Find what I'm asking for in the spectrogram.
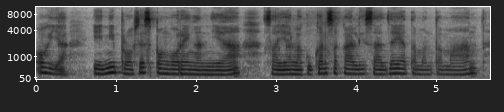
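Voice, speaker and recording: Quiet and fairly slow, a woman speaks at a fairly low pitch with ordinary pitch variation. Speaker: home cooking youtuber. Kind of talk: cooking tutorial voiceover. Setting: late-night voiceover dubbing at home. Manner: quiet, volume kept low.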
